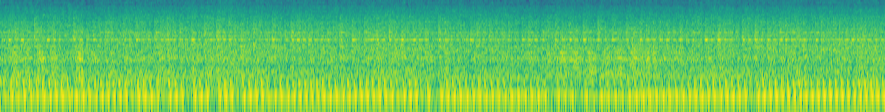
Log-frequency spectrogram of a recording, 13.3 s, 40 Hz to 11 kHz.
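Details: 2012 Polaris Sportsman 400 HO after the stalling problem was fixed. Even, steady idle at roughly 1400 rpm with a firm low thump and no stumbling or dying. Normal idle.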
